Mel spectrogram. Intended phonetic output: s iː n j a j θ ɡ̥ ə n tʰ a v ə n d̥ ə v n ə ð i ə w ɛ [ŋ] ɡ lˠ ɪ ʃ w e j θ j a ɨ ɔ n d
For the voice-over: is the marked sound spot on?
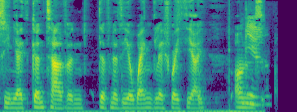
yes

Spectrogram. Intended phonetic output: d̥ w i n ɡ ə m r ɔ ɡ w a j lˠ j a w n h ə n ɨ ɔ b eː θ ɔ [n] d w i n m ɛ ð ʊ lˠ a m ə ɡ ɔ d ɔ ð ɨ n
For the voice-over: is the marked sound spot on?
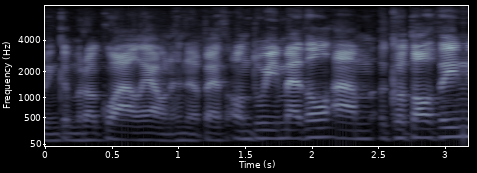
yes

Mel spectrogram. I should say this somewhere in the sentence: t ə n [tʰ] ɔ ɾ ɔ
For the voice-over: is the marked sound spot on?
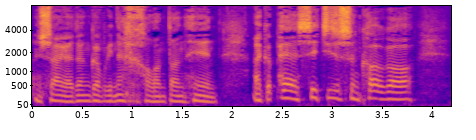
no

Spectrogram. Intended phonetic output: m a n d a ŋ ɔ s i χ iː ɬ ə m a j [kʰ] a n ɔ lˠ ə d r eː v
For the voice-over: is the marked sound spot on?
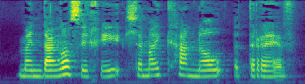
yes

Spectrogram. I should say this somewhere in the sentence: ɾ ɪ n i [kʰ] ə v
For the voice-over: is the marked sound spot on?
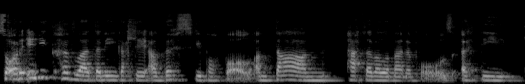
yes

